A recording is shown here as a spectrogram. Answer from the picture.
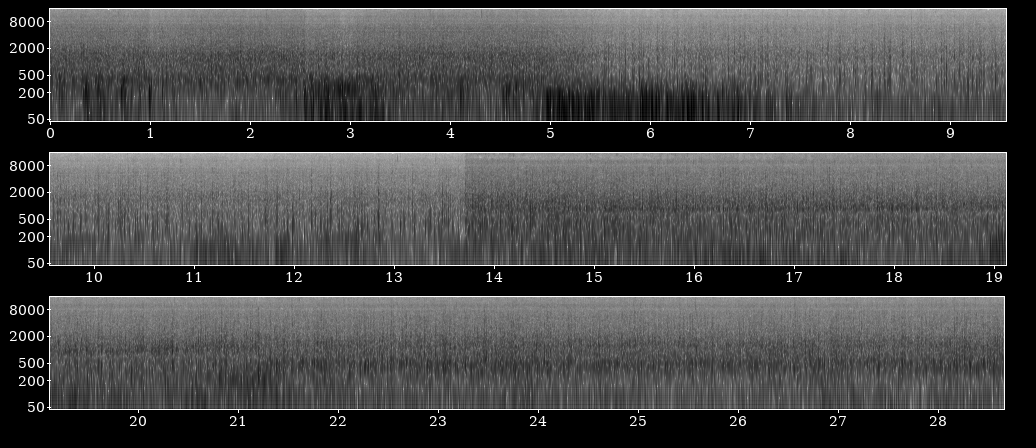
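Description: Steady rain falling, with deep low rumbles a few seconds in. About halfway through, the rain sound changes abruptly to a brighter hiss.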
